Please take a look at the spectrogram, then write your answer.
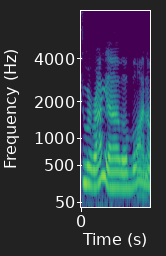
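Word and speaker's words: Mariya: She's like, "Well, it's Mariah blah blah blah."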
